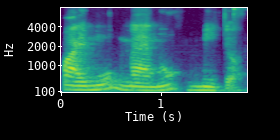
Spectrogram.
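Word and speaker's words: sphygmomanometer: Then here is spimomanometer. What is this? How to pronounce it? That is spimomanometer. Okay, G is silent here.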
